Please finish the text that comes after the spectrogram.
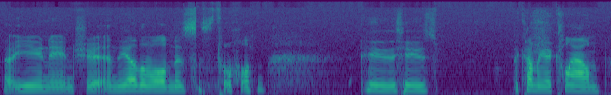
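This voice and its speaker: A woman chatting casually as a podcast co-host, blunt and quick to swear. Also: medium pitch, little pitch movement, vocal fry, darkish tone, clean tone, dry recording. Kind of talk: casual chat.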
